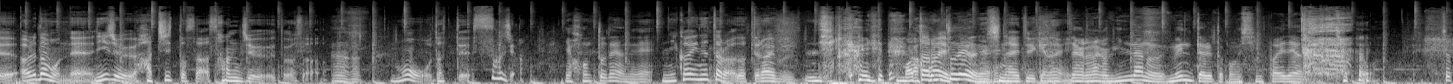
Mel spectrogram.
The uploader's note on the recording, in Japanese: 深夜に歩きながら収録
